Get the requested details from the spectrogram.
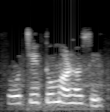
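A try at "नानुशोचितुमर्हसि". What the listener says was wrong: মানে ওই যে আপনি অকারটাকে বিচ্ছেদ করে দিচ্ছেন ম আর অটাকে, সেরকম না, মরহসি। যেটাকে অর্হসি বলছেন সেটাকে মরহসি বলতে হবে।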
